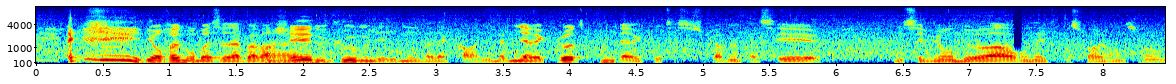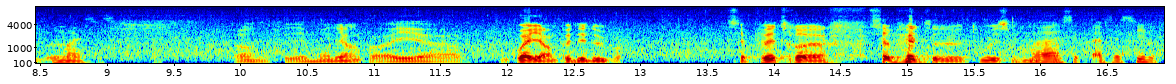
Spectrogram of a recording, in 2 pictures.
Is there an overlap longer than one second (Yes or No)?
No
